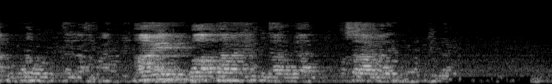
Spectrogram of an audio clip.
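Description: A man speaks loudly and with passion through a microphone and loudspeakers.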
